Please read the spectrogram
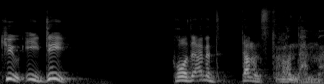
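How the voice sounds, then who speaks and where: A man's put-on, guttural character voice, high-pitched with very wide pitch swings, at a fairly slow pace. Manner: energetic, forceful exclamation.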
